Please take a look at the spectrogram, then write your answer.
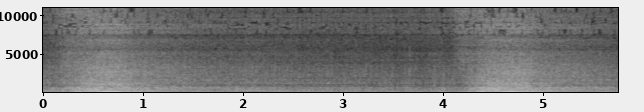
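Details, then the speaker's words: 1988 Mercedes 190E W201 petrol, cold day, after valve stem seal replacement to stop oil fouling the plugs: idles fairly evenly with slight shaking and takes two throttle blips cleanly, no misfire; idle speed still needs adjusting; smooth running. "Okay, that's actually idling fairly smoothly. It's kind of shaking a little bit. I think that's more to do with no longer a misfire, but some adjustments on the air pipes here and whatnot,"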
